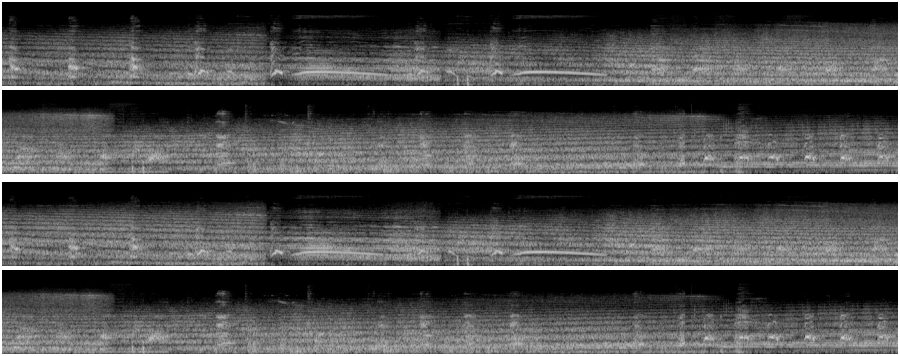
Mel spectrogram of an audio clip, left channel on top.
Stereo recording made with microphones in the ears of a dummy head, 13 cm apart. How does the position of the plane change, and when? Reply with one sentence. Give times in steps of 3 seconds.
You can hear the plane on the right from 0 s, in the centre from 6 s and on the left from 9 s.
